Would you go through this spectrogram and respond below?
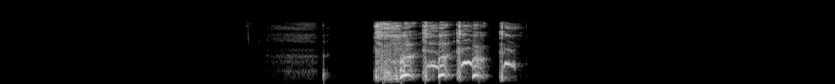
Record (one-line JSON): {"cough_length": "8.4 s", "cough_amplitude": 32768, "cough_signal_mean_std_ratio": 0.29, "survey_phase": "beta (2021-08-13 to 2022-03-07)", "age": "45-64", "gender": "Female", "wearing_mask": "No", "symptom_none": true, "smoker_status": "Never smoked", "respiratory_condition_asthma": false, "respiratory_condition_other": false, "recruitment_source": "REACT", "submission_delay": "1 day", "covid_test_result": "Negative", "covid_test_method": "RT-qPCR", "influenza_a_test_result": "Negative", "influenza_b_test_result": "Negative"}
